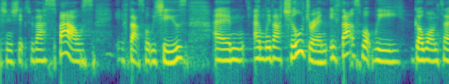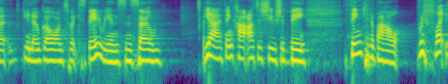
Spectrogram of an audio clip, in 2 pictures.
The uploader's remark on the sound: Live from the Hub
